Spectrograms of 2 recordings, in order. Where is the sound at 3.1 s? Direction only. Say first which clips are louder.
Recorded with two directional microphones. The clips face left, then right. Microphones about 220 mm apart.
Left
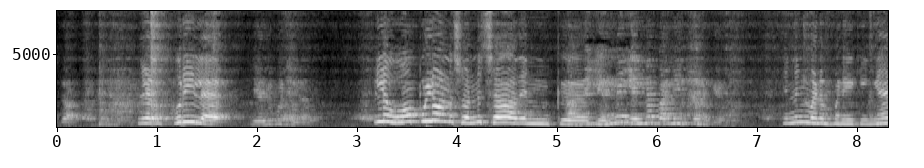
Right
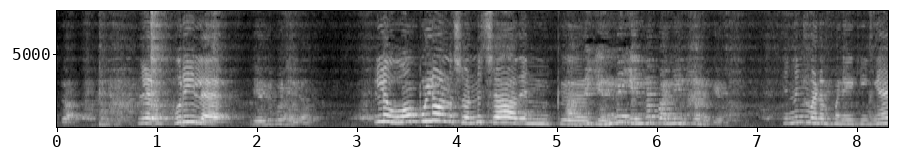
Left 4 dB; 25° left (ahead or behind).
